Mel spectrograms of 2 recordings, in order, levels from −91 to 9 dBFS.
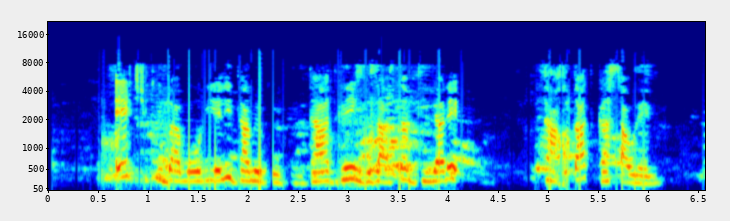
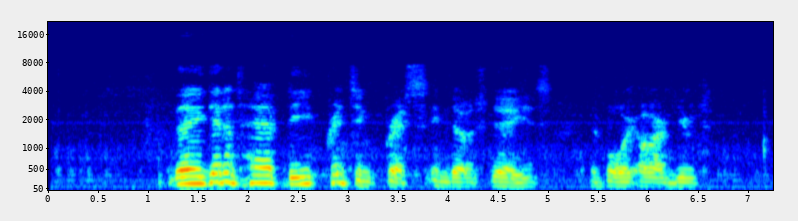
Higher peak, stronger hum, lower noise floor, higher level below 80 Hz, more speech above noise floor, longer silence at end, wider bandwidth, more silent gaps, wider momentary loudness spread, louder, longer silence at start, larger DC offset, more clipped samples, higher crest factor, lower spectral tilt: first, 0 dBFS vs -8 dBFS; neither; second, -57 dBFS vs -63 dBFS; first, -48 dBFS vs -64 dBFS; first, 43 dB vs 36 dB; second, 0.45 s vs 0.8 s; first, 10.5 kHz vs 5.2 kHz; neither; second, 11 LU vs 17 LU; first, -14 LUFS vs -27 LUFS; second, 0.55 s vs 1.2 s; neither; neither; about the same, 16 dB vs 20 dB; second, -5 dB/octave vs -10 dB/octave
